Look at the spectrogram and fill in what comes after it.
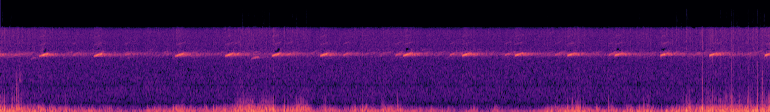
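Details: Frogs calling in spring just before nightfall: a steady series of short, high, clear peeps, roughly two each second, over a continuous low rumble of wind or distant noise.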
